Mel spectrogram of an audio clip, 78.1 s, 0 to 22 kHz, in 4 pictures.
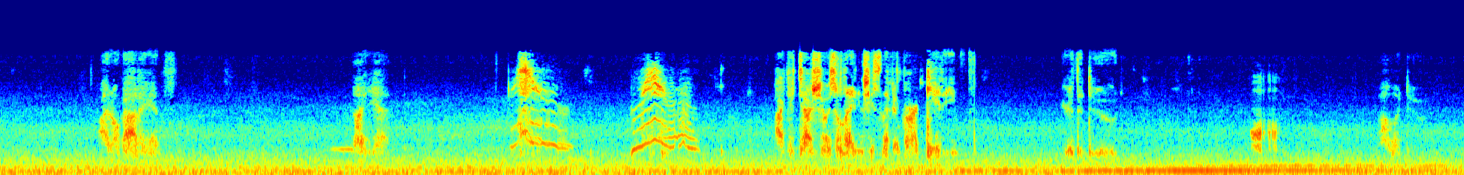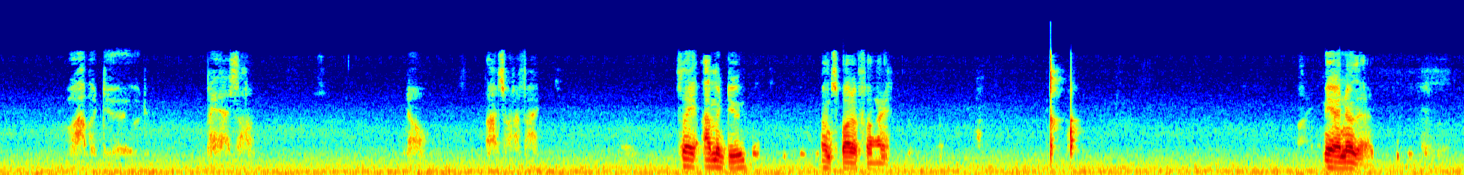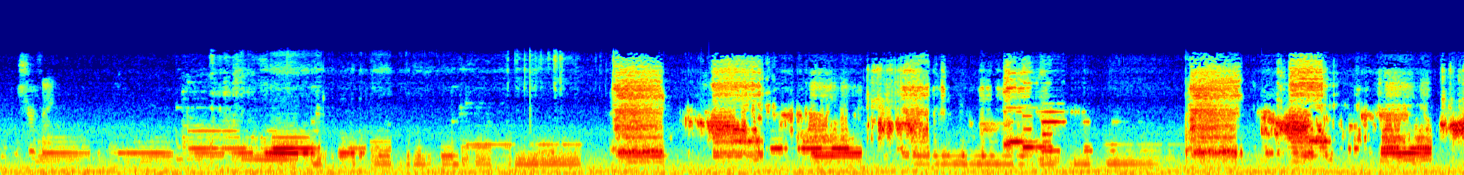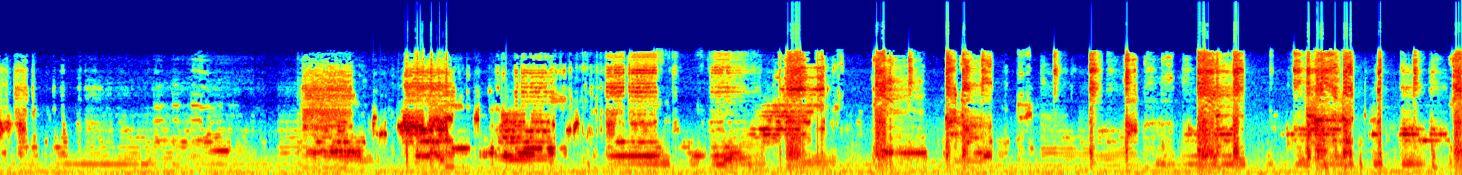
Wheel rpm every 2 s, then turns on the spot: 0, 0, 0, 0, 0, 0, 0, 0, 0, 0, 0, 0, 0, 0, 0, 0, 0, 0, 0, 0, 0, 0, 0, 0, 0, 0, 0, 0, 0, 0, 0, 0, 0, 0, 0, 0, 0, 0, 0.
none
